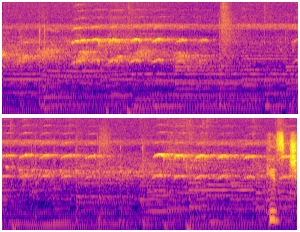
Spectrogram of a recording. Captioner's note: birds sounds and chirps, low volume music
